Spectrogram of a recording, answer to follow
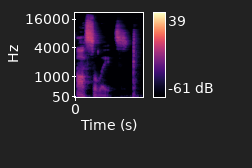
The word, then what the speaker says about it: oscillates: uh oh wait oscillates you don't pronounce the C it's oscillates like when a fan oscillates well I have a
